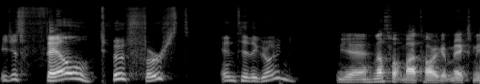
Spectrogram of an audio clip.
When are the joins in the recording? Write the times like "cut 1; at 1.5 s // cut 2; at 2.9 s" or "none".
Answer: cut 1; at 1.0 s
